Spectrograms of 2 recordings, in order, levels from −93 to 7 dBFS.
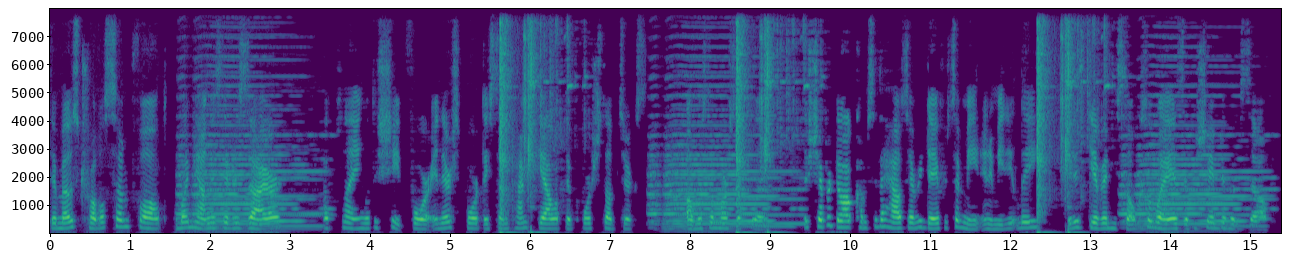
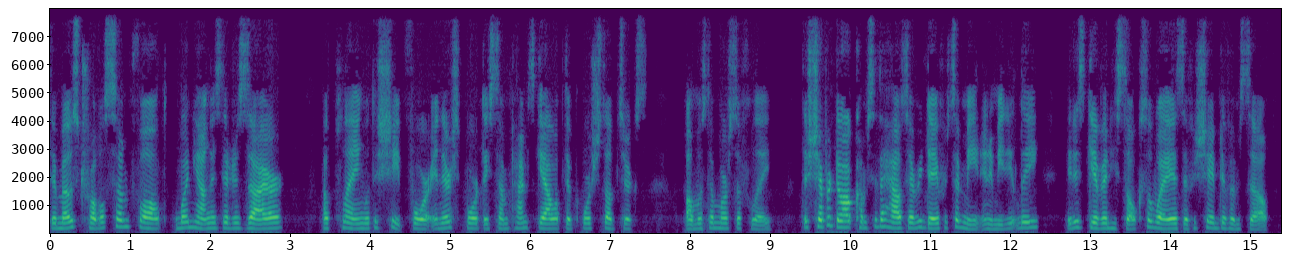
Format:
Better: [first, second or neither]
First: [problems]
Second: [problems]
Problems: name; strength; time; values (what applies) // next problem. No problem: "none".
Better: second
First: noise reduction (classical method Wiener filter)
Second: none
